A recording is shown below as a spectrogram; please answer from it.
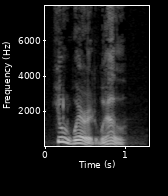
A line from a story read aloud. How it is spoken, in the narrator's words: she said cheerfully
